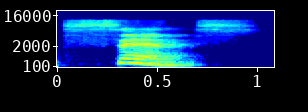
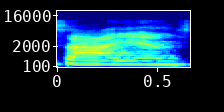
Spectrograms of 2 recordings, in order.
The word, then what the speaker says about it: since: Miren esta expresión, since. A veces hay problemas en la pronunciación de esta. Okay? No es science, no. Since, like this.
